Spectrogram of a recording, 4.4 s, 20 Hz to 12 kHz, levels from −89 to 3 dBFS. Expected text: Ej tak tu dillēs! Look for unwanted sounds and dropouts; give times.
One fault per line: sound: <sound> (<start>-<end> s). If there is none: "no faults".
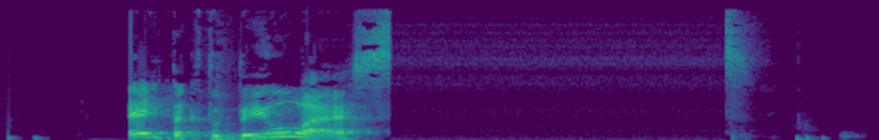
no faults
